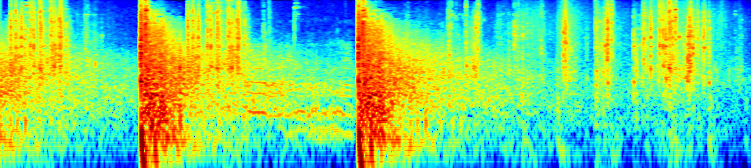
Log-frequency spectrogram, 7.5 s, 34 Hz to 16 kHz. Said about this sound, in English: Just like Far Cry 5, guns are loud and realistic.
